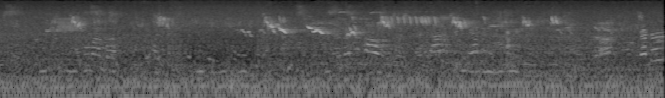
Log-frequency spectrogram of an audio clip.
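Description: Purple martins chatter with many overlapping gurgling, chirping notes rising and falling throughout, over a steady low rumble of wind or traffic.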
